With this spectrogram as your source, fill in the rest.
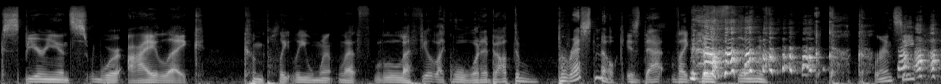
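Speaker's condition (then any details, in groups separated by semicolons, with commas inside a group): Stuttering; stutters when talking, stutter sometimes mistaken for shivering from cold; repeated sounds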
